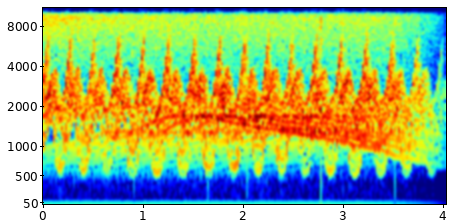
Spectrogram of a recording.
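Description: Synthesized warbling sound effect for a 'time machine' transition: an even wobble of about four to five swoops a second over a tone that slowly falls in pitch, cutting off abruptly near the end.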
